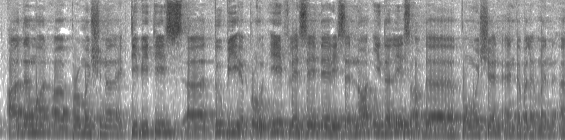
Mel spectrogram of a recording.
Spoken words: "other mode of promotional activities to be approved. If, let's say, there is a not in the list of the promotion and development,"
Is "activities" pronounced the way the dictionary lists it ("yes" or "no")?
no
